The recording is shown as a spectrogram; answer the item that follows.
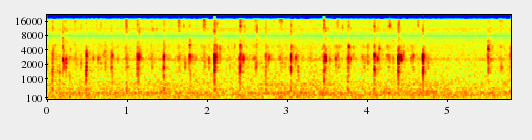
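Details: Ragdoll cat named Mojio drinking milk and spilling a lot. Sharp little wet taps follow each other about every third of a second, a few standing out louder, with quiet indoor hiss behind.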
